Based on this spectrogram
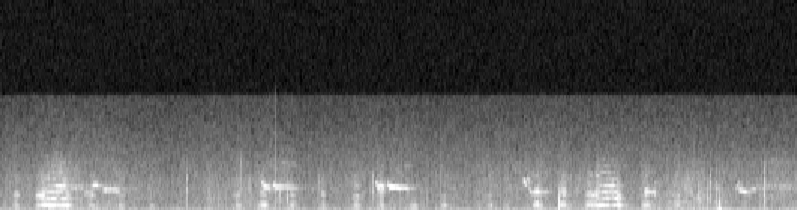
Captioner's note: birds chirp; chickens clucking; birds chirp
